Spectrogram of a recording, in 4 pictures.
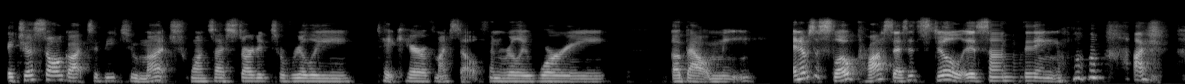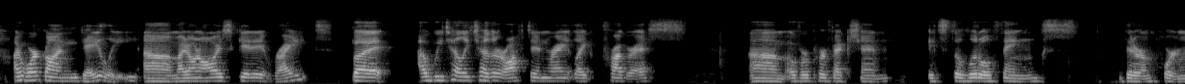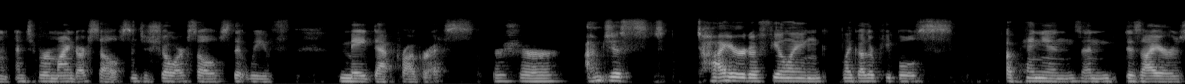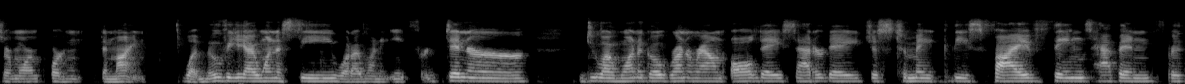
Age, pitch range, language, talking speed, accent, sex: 20-39, 140-160 Hz, English, 155 wpm, American, female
